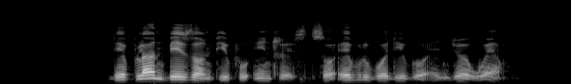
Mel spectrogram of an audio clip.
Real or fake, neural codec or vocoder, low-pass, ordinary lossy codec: real; none; none; none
